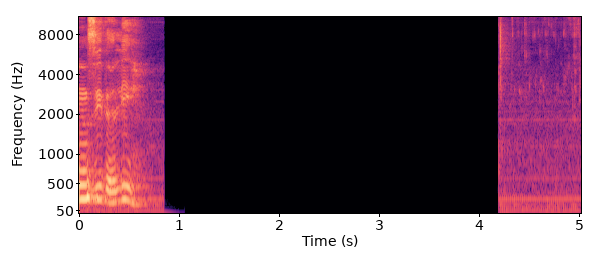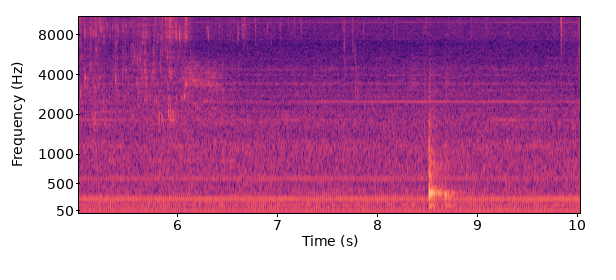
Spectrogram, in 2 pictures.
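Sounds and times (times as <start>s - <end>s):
water pouring into a pot: 4.2s - 8.0s.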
